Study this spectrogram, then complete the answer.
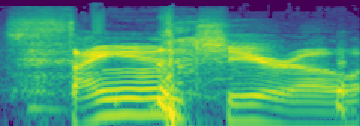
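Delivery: Sanshiro drawn out very slowly, Texan style; Texan accent. Retold or imitated. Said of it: "this super Texan version of the word".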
